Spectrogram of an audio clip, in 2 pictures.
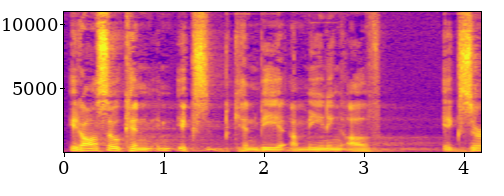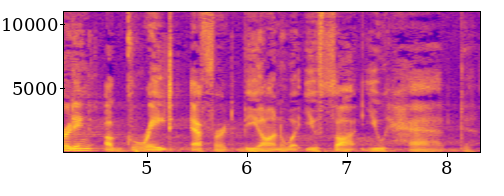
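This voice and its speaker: Male priest for a homily: medium pitch, very unhurried, halting delivery, long church reverb. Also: fairly even intonation, warm tone. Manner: halting, pausing mid-sentence.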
